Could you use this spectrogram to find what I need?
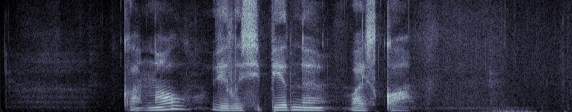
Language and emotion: Russian, neutral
